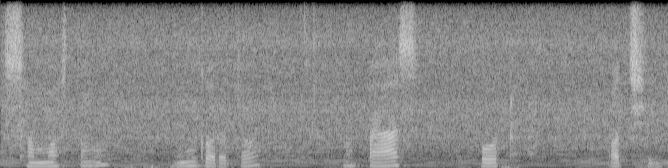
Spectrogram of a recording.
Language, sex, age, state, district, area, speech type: Odia, female, 45-60, Odisha, Koraput, urban, spontaneous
